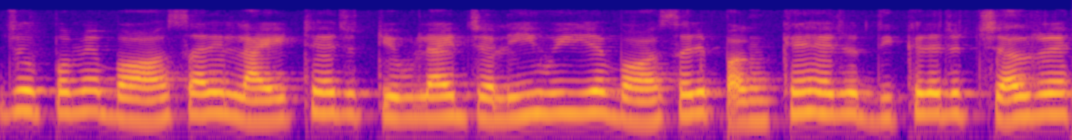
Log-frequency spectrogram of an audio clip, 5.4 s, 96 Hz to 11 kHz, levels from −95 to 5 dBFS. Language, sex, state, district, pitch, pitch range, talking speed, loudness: Hindi, female, Chhattisgarh, Bastar, 230 Hz, 205-240 Hz, 280 wpm, -16 LUFS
